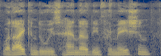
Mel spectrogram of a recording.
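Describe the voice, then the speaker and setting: His voice is lowish and darkish, steady in tone and quick in pace, as he earnestly and hesitantly reflects aloud on a forest walk. An environmental researcher and former visual artist who vlogs, he speaks off the cuff against ambient forest sound.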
